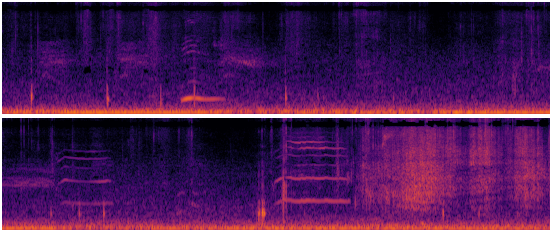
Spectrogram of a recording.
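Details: A stray cat in Istanbul, Turkey, meows for affection while other stray cats eat; a few short, thin meows, with a louder rising meow near the end, over steady low rumbling street noise.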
